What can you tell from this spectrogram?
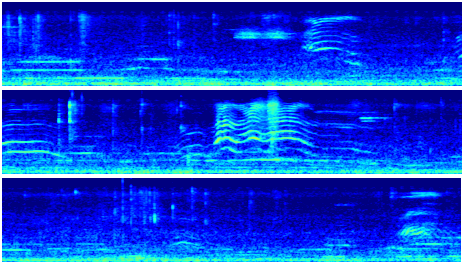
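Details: Several domestic cats, a ginger cat among kittens and others, meow while eating: a series of rising-then-falling harmonic meows, one louder wavering cry near the middle, over steady low rumble and scattered clicks.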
